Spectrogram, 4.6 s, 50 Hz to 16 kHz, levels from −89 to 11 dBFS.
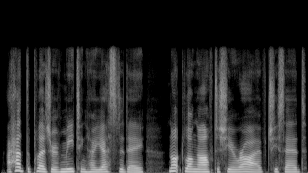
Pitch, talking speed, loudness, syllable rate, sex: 215 Hz, 195 wpm, -18 LUFS, 5.7 syllables/s, female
